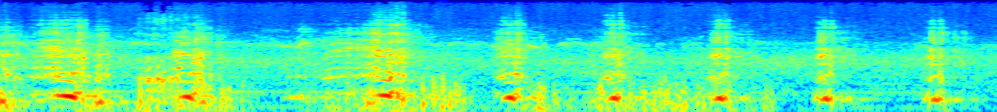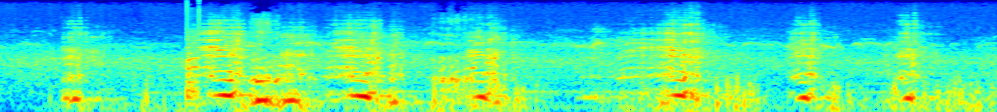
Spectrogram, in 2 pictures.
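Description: A lion gives deep, booming roars that break into a series of rhythmic grunts.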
